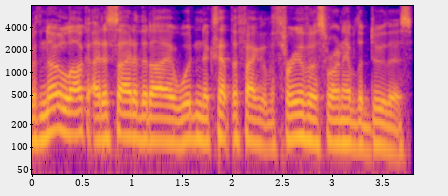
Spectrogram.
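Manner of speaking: plain reading voice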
